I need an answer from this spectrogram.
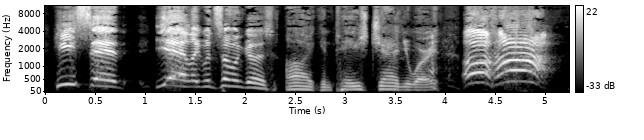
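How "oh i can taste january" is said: mock drugged-out, tripping voice. Speaking to friends around a table, imitating someone on drugs. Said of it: "impersonation of somebody acting like they're on maybe a drug".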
